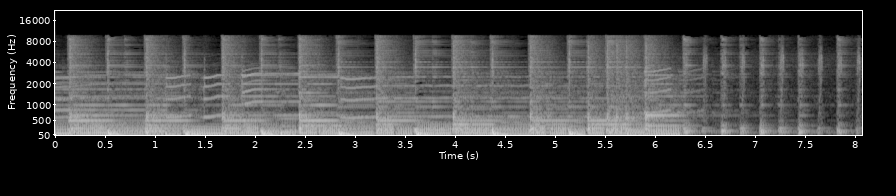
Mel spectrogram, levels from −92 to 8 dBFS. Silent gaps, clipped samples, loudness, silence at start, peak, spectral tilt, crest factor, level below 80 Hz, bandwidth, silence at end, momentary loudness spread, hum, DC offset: none; under 0.1%; -20 LUFS; 0 s; -2 dBFS; -5 dB/octave; 16 dB; -24 dBFS; 10 kHz; 0 s; 10 LU; none; under 0.1%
